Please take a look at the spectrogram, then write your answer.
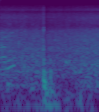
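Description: A paddle dipping and pulling backwards on a river, one brief splash midway through steady flowing water and light wind in the background.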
